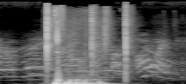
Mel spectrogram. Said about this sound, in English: I like to slap myself whenever we do the drunken commentary. Usually I do it after the commentary is over, but I slap my face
